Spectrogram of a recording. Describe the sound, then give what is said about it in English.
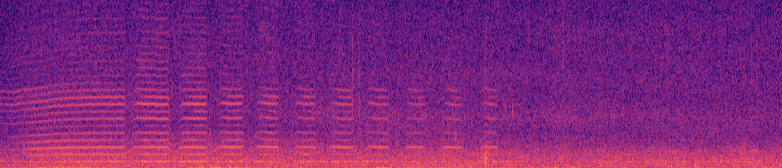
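A small bee buzzes steadily for several seconds, its droning hum wavering slightly in pitch, with no voices and a soft outdoor background. “Norfolk Wildlife Trust Ambassador Nick Aitchison sees hope for the natural world in a small bee.”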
